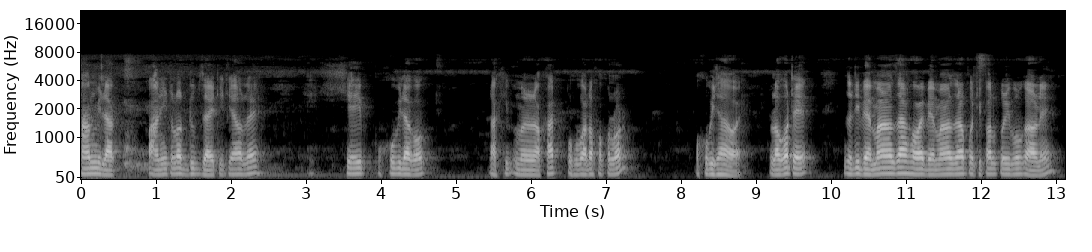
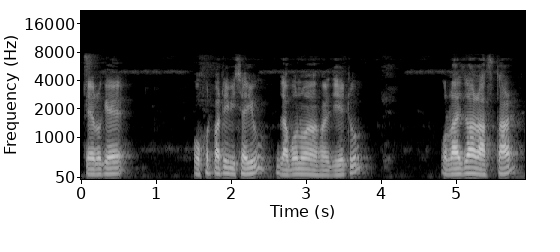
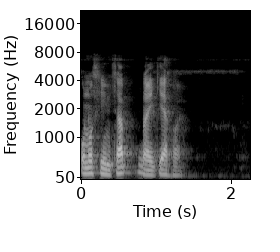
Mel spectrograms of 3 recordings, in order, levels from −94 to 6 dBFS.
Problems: constant background noise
